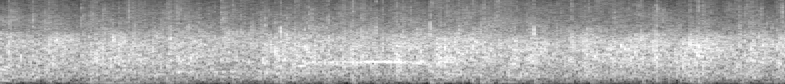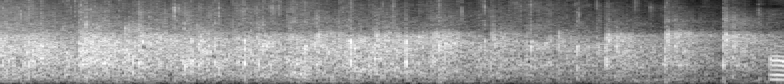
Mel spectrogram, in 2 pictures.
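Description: Sustained round of applause from an audience in a school event hall, thick and even throughout before thinning slightly near the end.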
